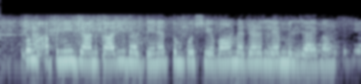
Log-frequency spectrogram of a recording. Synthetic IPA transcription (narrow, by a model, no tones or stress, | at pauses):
t̪ʊmɐ̰pnid͡ʒaːnkaːɾibʱəɾd̪eːnet̪ʊmkoʃeːʋaːõmẽɾɐɽleːbmɪld͡ʒaːeːɡaː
